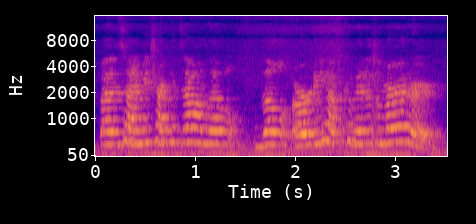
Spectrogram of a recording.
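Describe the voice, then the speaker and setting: A woman's voice: very high voice, fairly even intonation, brisk, dull audio. A woman playing an anxious, demanding bedridden wife in a suspense play, stammering and insistent. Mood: indignant, pressing. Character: anxious, demanding bedridden invalid wife, fretful and self-absorbed. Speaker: amateur drama club actor. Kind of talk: stage adaptation of a radio suspense play. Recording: roomy echo, distant mic, background noise.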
